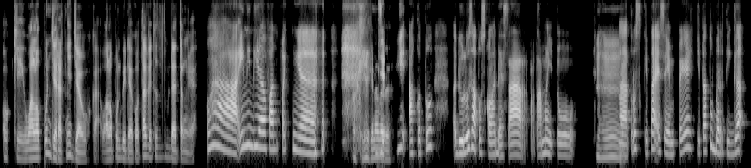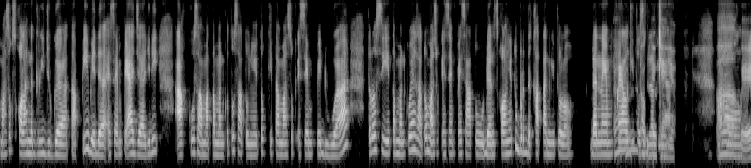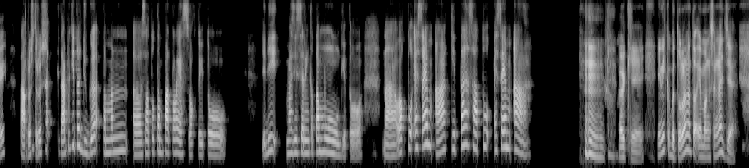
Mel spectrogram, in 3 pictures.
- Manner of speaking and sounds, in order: in English: "fun factnya"; chuckle; laughing while speaking: "Oke"; tapping; other background noise; laugh
- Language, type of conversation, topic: Indonesian, podcast, Bisakah kamu menceritakan momen ketika hubungan kalian berubah menjadi persahabatan yang benar-benar sejati?
- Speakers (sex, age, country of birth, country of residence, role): female, 25-29, Indonesia, Indonesia, guest; male, 20-24, Indonesia, Indonesia, host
